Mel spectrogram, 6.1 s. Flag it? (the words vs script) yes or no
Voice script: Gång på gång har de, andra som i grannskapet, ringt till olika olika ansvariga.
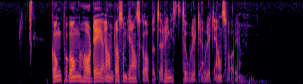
no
